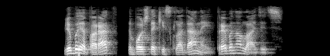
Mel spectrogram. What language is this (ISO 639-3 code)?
bel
